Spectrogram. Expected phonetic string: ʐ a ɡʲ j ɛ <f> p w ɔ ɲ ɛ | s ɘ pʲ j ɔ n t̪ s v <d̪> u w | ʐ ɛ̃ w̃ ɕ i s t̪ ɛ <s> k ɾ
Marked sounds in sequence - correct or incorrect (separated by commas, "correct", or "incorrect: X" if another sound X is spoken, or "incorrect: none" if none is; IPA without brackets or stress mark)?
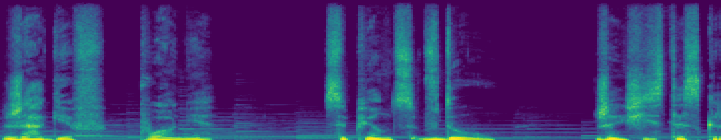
correct, correct, correct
